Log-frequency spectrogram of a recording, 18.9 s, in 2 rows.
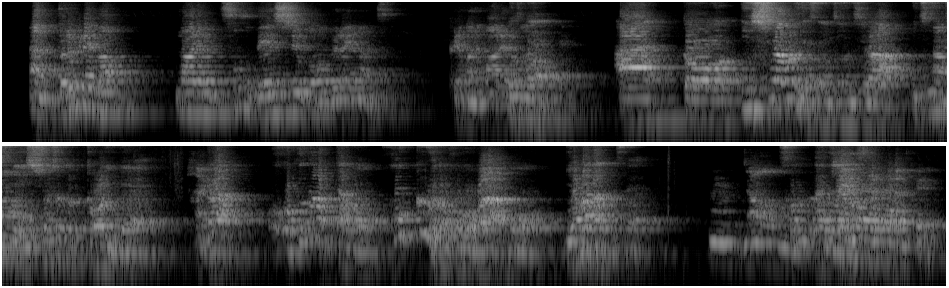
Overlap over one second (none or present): present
